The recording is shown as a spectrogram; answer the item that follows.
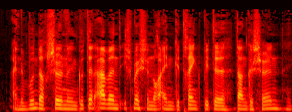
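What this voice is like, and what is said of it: German spoken with French accent. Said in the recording (German): “Verabschiede mal den Podcast in neun Sekunden mit französischem Akzent.”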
